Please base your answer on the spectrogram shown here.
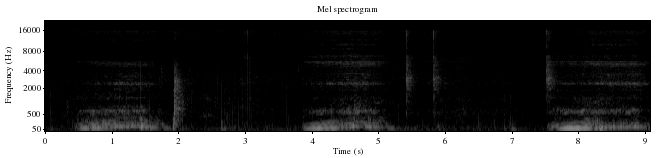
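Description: Three loud, low, rattling snores on inhaled breaths with quiet pauses between, about 16 breaths a minute, in a small quiet room: snoring.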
